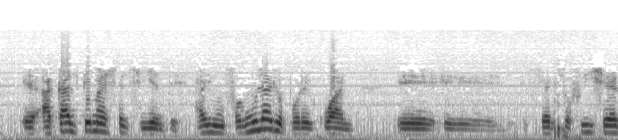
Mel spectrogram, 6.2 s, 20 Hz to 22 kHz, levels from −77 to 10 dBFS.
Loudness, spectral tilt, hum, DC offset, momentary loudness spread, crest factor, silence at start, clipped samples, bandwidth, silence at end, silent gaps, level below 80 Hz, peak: -15 LUFS; -7.5 dB/octave; none; 2%; 13 LU; 14 dB; 0.15 s; under 0.1%; 10 kHz; 0 s; none; -40 dBFS; 0 dBFS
